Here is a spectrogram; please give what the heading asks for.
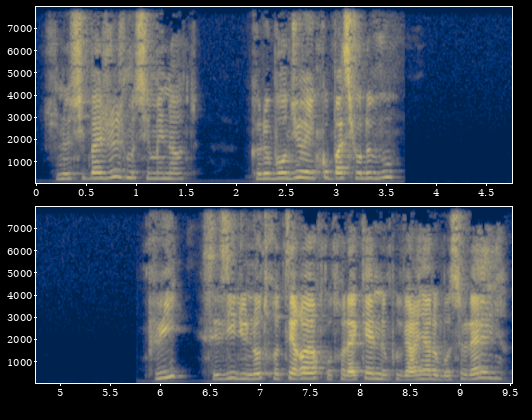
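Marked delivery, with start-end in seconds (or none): none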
